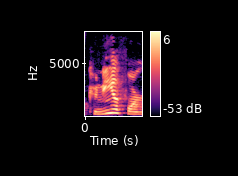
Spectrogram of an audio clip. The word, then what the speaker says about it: cuneiform: cuneiform i'm sorry i was saying it wrong cuneiform writing was made up of about 1200 different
